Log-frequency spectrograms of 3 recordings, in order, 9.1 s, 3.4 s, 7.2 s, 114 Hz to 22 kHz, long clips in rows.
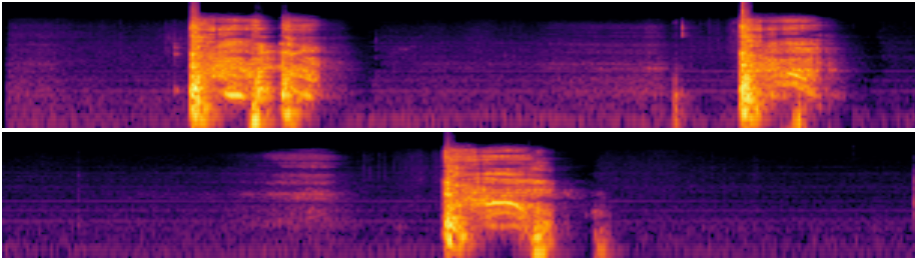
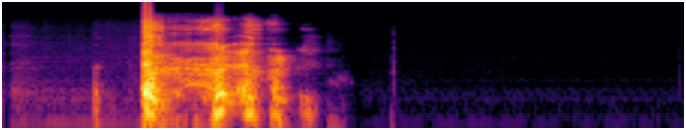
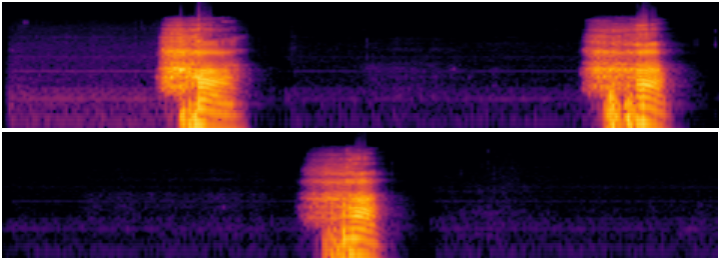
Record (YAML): three_cough_length: 9.1 s
three_cough_amplitude: 32768
three_cough_signal_mean_std_ratio: 0.29
cough_length: 3.4 s
cough_amplitude: 32768
cough_signal_mean_std_ratio: 0.26
exhalation_length: 7.2 s
exhalation_amplitude: 32767
exhalation_signal_mean_std_ratio: 0.25
survey_phase: beta (2021-08-13 to 2022-03-07)
age: 45-64
gender: Male
wearing_mask: 'No'
symptom_cough_any: true
symptom_new_continuous_cough: true
symptom_runny_or_blocked_nose: true
symptom_sore_throat: true
symptom_fatigue: true
symptom_change_to_sense_of_smell_or_taste: true
symptom_onset: 3 days
smoker_status: Ex-smoker
respiratory_condition_asthma: false
respiratory_condition_other: false
recruitment_source: Test and Trace
submission_delay: 2 days
covid_test_result: Positive
covid_test_method: RT-qPCR
covid_ct_value: 22.3
covid_ct_gene: ORF1ab gene
covid_ct_mean: 22.7
covid_viral_load: 36000 copies/ml
covid_viral_load_category: Low viral load (10K-1M copies/ml)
